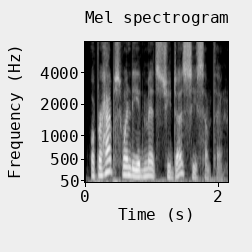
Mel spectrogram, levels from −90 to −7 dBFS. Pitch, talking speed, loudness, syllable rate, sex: 125 Hz, 225 wpm, -19 LUFS, 6.5 syllables/s, male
